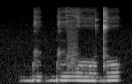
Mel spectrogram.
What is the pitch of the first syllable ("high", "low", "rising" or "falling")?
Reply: low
